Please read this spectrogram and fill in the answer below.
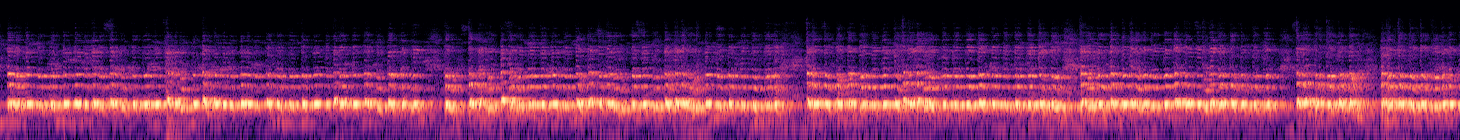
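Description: Unaccompanied singing that holds one steady note in long phrases, with brief breaks every five to nine seconds.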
